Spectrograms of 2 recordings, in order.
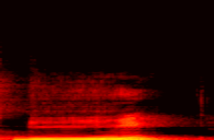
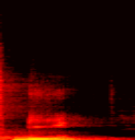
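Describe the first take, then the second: First: "B" held twice as long; long vowel. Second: Said in the usual way. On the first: Shown as a demonstration. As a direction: stretch "B" slowly into a long "bee". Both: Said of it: "The ya makes it twice as long".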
